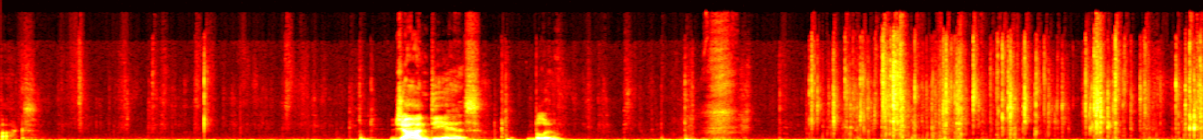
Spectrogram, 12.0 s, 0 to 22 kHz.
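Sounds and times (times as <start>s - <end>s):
wrappers crinkling and tearing: 8.0s - 12.0s.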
